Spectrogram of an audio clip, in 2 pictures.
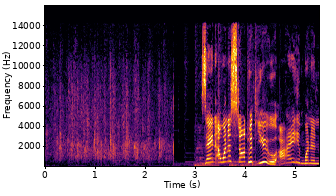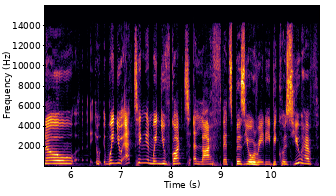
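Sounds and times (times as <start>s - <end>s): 
audience applause: 0.0s - 2.6s
speech: 3.2s - 10.9s.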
